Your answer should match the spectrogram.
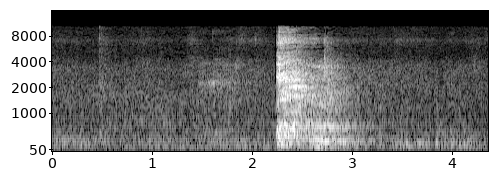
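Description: A person giving one short throat-clearing cough about two seconds in, against quiet room tone.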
